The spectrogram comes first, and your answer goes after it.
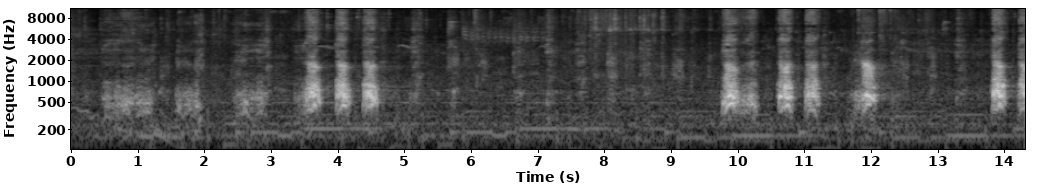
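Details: Bonnie the dog responding to being asked questions: soft grumbling vocalizing at first, then loud sharp barks in quick clusters of two or three, repeated several times across the recording.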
